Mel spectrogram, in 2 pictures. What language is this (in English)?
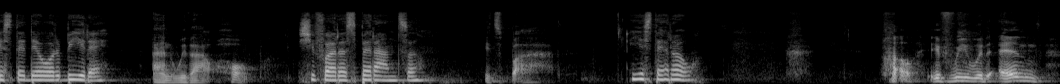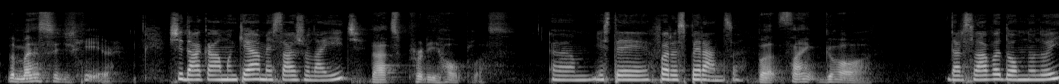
Romanian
